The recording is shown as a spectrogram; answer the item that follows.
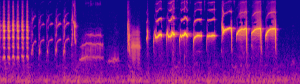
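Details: Scaly-breasted munia singing with fill-ins of house sparrow, red siskin and canary. A brief rattle gives way to thin scattered notes, then about a dozen loud, ringing arched whistles delivered at an even pace.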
